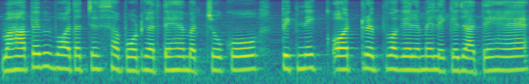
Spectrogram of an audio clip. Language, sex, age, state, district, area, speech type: Hindi, female, 18-30, Madhya Pradesh, Jabalpur, urban, spontaneous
